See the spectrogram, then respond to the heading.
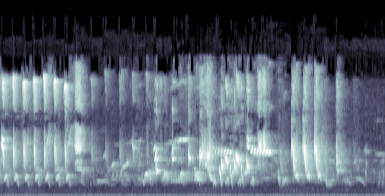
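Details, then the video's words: Common nightingale singing: rapid runs of repeated sharp notes and dry trills, then a burst of bright, high chattering phrases near the end, over a steady low rumbling background noise. "Bülbül sesi"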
